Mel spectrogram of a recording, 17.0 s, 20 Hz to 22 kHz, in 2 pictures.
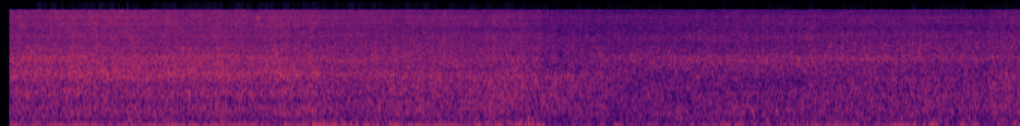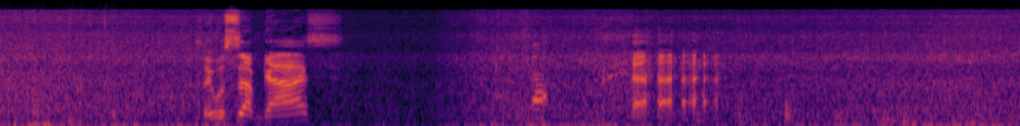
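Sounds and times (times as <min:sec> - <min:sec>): rushing water: 0:00.1 - 0:17.0
wind buffeting microphone: 0:01.0 - 0:10.7, 0:14.4 - 0:17.0.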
